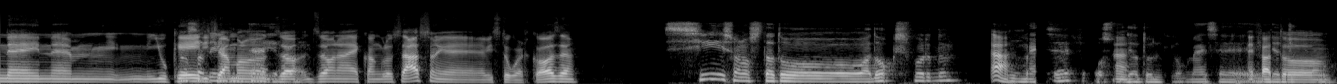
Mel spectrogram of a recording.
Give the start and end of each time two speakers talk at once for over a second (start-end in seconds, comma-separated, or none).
1.8-3.0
